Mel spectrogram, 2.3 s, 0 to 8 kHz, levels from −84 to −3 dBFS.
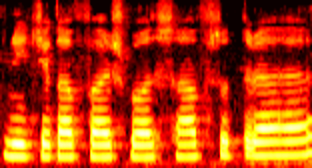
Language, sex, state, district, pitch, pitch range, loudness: Hindi, female, Jharkhand, Ranchi, 220 Hz, 215-240 Hz, -13 LUFS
